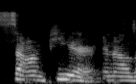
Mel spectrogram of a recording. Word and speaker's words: Saint-Pierre: He's like, okay, it's like sand and like a pier, like when you go to the boats. And so he's like, it's Saint-Pierre.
